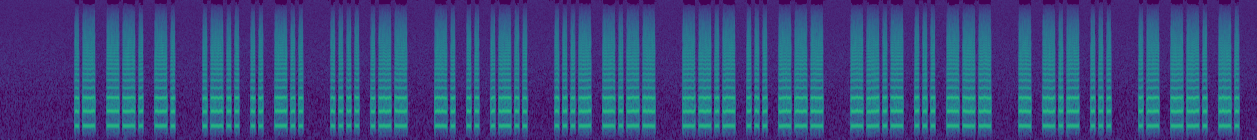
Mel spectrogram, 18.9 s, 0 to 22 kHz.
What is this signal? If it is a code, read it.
Morse code, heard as a buzzer, machine-sent, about 20 wpm. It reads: AGN LID HW NIL VY QSO QSO TKS AGN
